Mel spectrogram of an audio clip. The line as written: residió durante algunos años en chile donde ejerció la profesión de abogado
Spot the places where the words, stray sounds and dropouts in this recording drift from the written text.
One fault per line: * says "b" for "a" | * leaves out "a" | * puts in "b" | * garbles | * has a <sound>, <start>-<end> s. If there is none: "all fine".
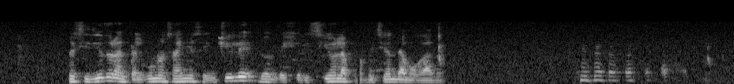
* has a dropout, 3.6-3.6 s
* has a laugh, 5.7-6.9 s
